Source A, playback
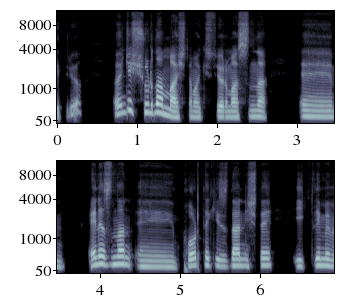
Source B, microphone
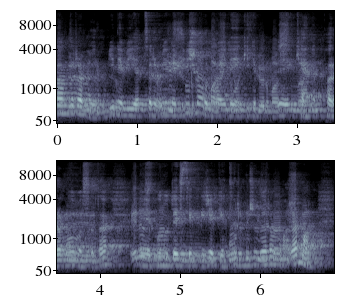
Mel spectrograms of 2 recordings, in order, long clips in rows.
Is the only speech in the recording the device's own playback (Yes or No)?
No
